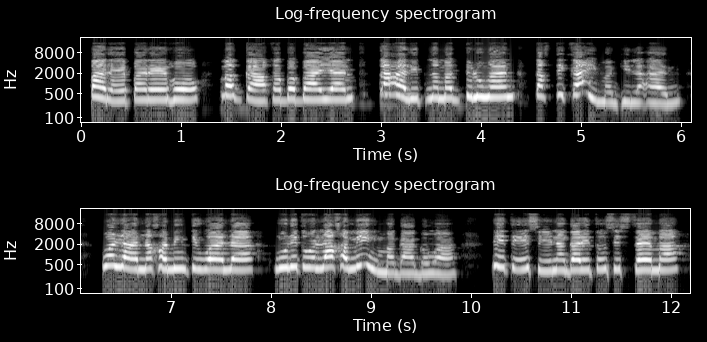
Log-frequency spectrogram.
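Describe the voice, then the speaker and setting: A woman's voice: very high voice, fairly bright tone, dry recording, clean studio sound. A woman playing an exploited farm animal, declaiming an aggrieved protest in reader's theatre verse.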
